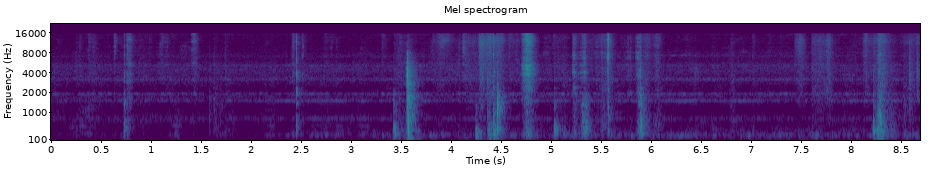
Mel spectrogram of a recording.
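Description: Small wooden blocks knock and tap against a wooden bench.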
